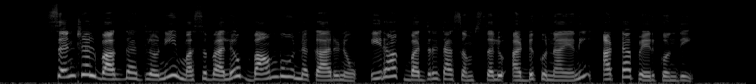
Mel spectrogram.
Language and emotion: Telugu, neutral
